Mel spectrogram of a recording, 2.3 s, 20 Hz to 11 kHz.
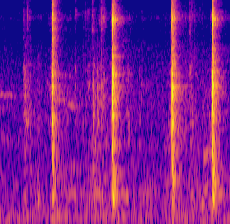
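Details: Carbureted motorcycle (Z200X, Z200ii, GPR250, Gamma200 or Sigma250 type) won't start, display panel blinking; sharp dry clicks about every half second from under the seat with no cranking; relay or starter solenoid chatter suspected, not confirmed.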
